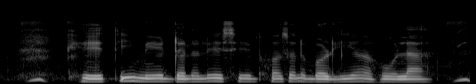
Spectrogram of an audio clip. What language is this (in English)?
Bhojpuri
